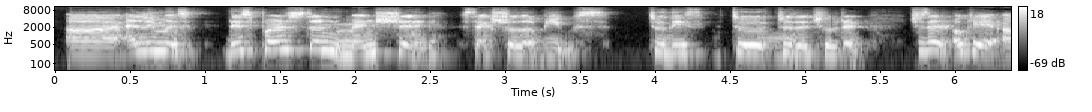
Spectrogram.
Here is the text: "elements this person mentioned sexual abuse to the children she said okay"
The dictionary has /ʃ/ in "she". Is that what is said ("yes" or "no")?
yes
